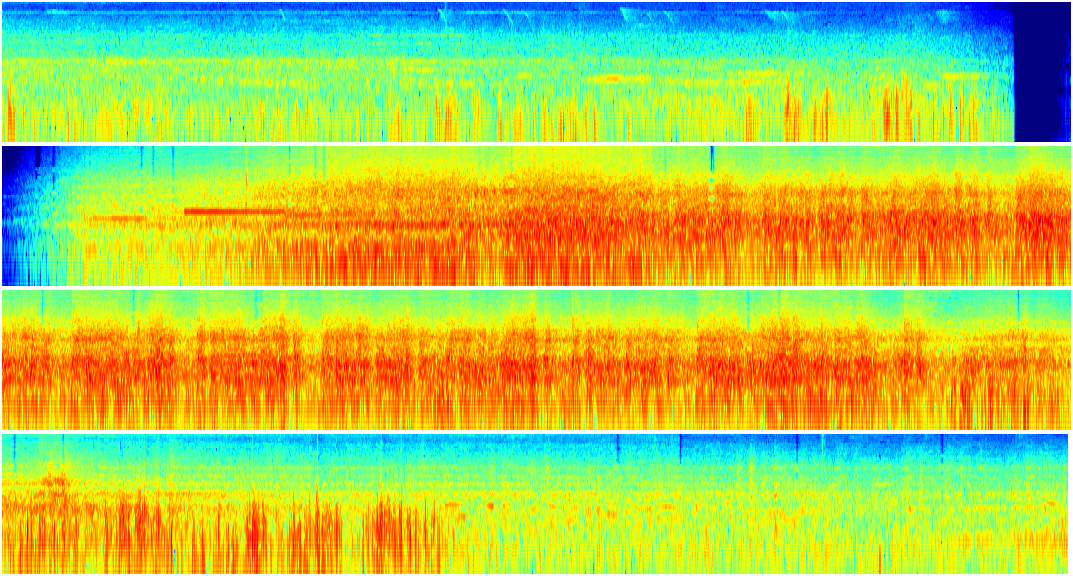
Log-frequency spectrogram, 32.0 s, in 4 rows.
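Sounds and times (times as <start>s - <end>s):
train passing at speed: 0.0s - 7.5s, 8.1s - 32.0s.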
